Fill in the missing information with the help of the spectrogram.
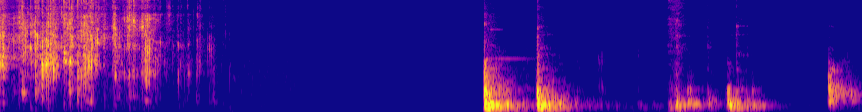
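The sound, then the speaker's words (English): Ice rattles hard inside a cocktail shaker in a dense, rapid burst of about a second, then silence, followed by several separate clunks and glassy knocks. “Shaking here. Pick that bad boy up.”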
